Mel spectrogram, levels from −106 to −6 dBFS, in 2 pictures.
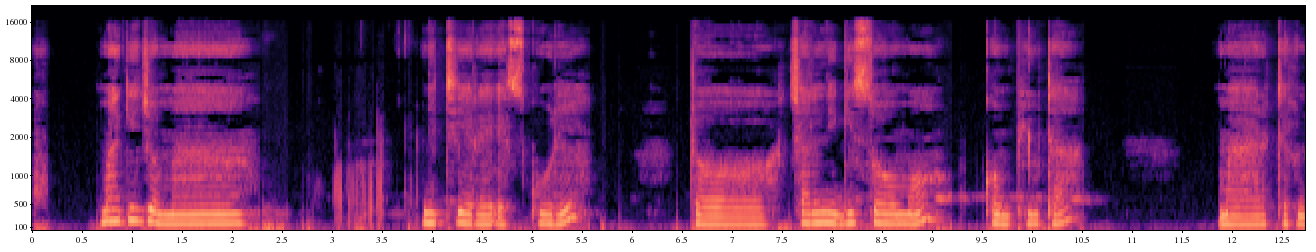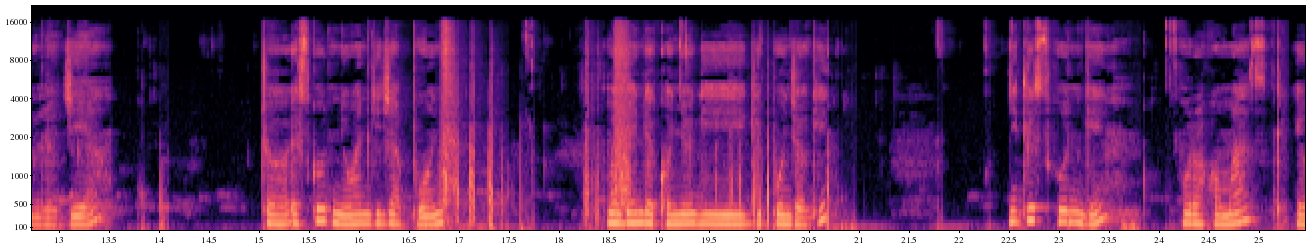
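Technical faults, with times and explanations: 20.62 to 20.70 s, damaged data in a compressed stream: a brief glitch of about 70 ms cuts through the speech, because a stretch of the compressed stream is corrupted and the decoder misreads those frames, loses sync and hunts for the next valid frame header.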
